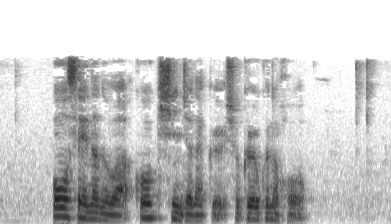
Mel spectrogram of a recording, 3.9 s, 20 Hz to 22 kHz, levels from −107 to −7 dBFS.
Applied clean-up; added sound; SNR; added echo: none; none; none; none.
